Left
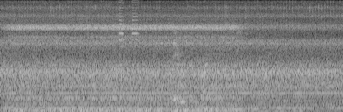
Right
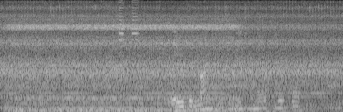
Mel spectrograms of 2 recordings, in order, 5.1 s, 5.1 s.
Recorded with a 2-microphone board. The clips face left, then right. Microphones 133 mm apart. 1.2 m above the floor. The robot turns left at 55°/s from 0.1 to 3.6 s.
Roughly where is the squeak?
I don't hear a squeak.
